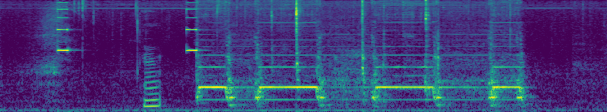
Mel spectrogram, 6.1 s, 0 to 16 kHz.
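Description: An EM-1010 embroidery machine with a Fast Frames hoop running its outline scan, making a close mechanical whir with repeated tonal motor beeps and stepping ticks in short bursts; a voice speaks briefly.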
